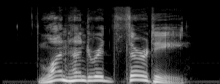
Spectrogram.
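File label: "one hundred thirty", English, male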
